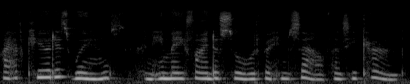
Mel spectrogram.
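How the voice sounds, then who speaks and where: A woman whispering the lines of a strange old male clockmaker godfather in a grating, monotonous manner. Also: high-pitched, moderate pace, breathy edge. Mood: irritated.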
